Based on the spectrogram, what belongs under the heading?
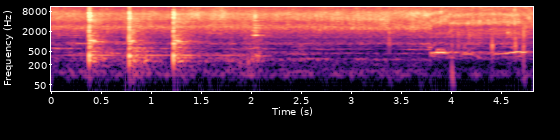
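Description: Boiled chicken and onions sizzling as they fry in an aluminium pot, stirred with a slotted metal spoon that clinks sharply against the pot three times in the first second and a half.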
